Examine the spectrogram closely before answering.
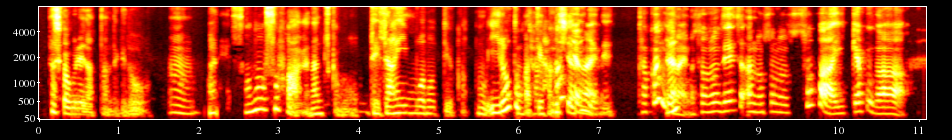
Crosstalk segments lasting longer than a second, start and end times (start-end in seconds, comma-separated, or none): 6.0-7.2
